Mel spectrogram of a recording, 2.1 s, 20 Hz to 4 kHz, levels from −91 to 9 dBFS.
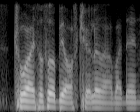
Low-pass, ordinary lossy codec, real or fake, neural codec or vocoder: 3.6 kHz; Opus, 64 kbps; real; none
